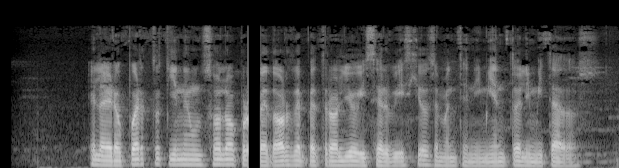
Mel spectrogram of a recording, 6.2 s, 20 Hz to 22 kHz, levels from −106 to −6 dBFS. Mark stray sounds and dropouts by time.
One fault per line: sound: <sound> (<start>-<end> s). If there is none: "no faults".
sound: dropout (2.5-2.6 s)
